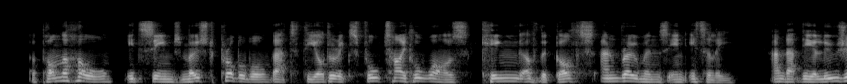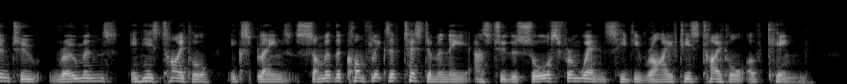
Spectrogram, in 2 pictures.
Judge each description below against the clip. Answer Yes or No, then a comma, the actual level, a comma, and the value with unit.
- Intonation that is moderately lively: Yes, average, 4.0 semitones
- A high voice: No, low, 125 Hz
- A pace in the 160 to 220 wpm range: Yes, average, 170 wpm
